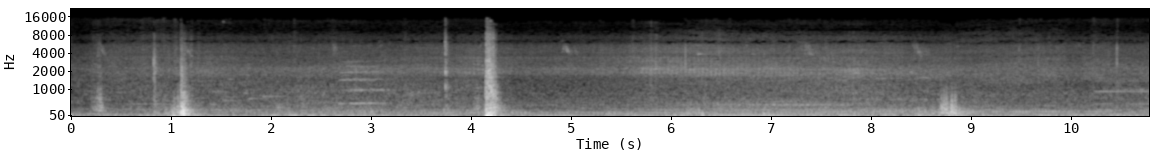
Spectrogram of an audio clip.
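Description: Boot lid of a Maruti Suzuki Dzire sedan slammed shut about four seconds in, a single sharp bang that is the loudest sound. It is preceded by a dull thump about a second in and followed by a softer thump near the end, over a low steady rumble.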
